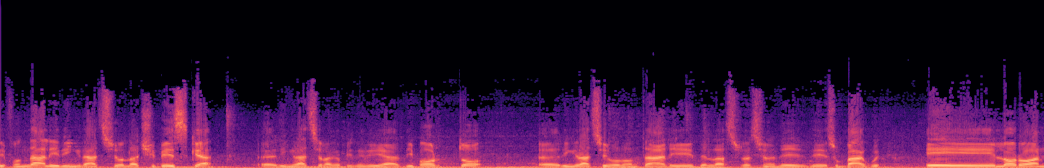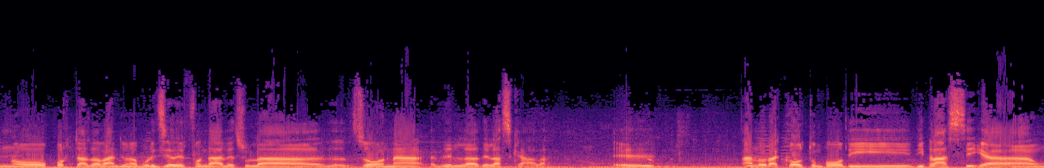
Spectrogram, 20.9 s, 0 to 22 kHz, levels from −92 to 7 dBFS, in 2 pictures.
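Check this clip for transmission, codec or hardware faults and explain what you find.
There is one fault, present for the whole clip: hard clipping. The signal is driven roughly 5 dB past full scale, so about one percent of samples flatten against the ceiling. Peaks crackle, the waveform shows squared-off tops, and the spectrogram shows bright vertical streaks of high harmonics at each loud moment.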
